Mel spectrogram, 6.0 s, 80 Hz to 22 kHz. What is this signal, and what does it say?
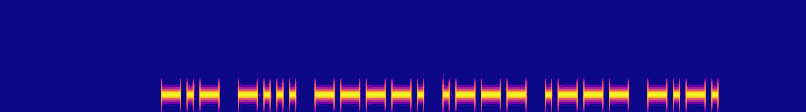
Morse code, heard as a keyed tone, about 25 wpm, 700 Hz. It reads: KB9JJC
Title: USA Call Signs - 8x Character Spacing - 25wpm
